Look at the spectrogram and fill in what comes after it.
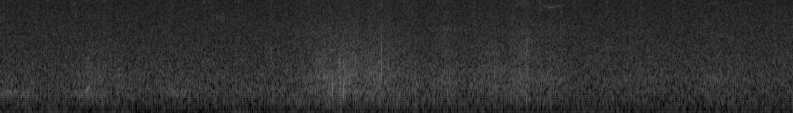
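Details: Quiet outdoor hiss in the Sandomierz Forest during the deer rut, with faint rustling and a few soft ticks and no clear animal call.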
